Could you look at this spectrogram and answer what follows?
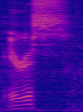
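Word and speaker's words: Aeris: to troll him but there are two camps for ays and Final Fantasy 7 you have the same people who say ays because that's how it's spelled and you have people who say aith aith like they have a LP not that there's anything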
